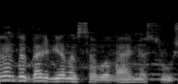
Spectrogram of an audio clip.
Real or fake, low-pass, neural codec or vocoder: fake; 7.2 kHz; codec, 16 kHz, 4 kbps, FreqCodec, smaller model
